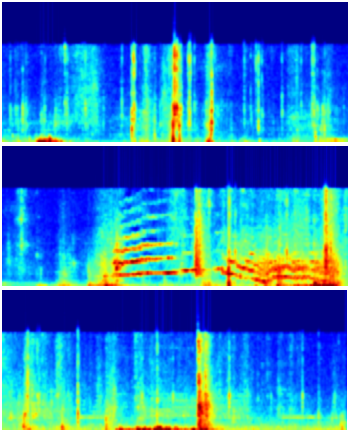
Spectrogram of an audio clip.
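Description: Clicks, knocks and rustling of close handling as the dog is led out through a door, with a short rising squeal about halfway through and a sharp knock near the end.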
